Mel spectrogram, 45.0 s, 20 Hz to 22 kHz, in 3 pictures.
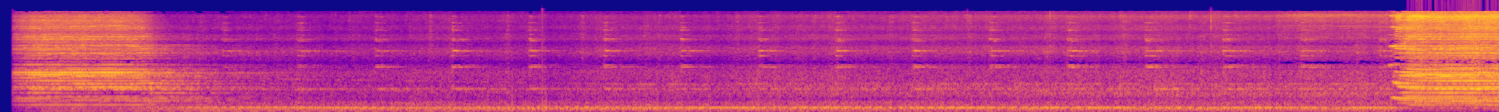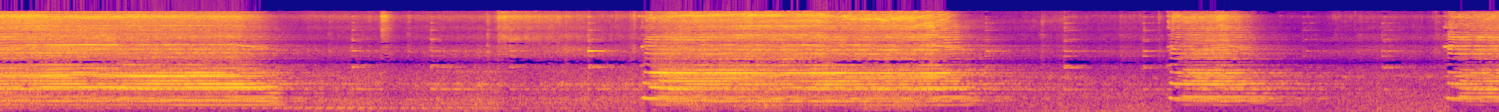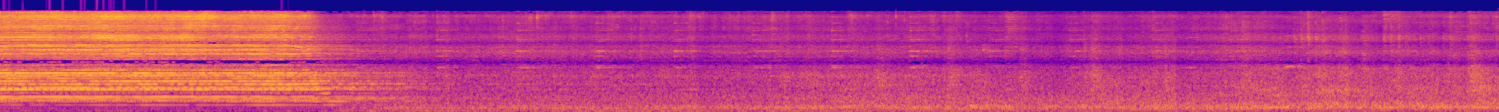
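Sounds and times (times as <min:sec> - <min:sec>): locomotive air horn blasts: 0:00.1 - 0:02.2, 0:13.9 - 0:18.2, 0:21.4 - 0:25.2, 0:26.6 - 0:28.3, 0:29.4 - 0:34.2
freight cars rumbling and clattering: 0:18.0 - 0:21.5, 0:34.2 - 0:44.9.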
